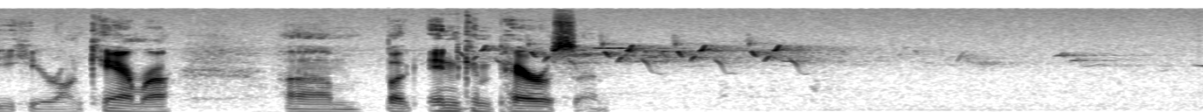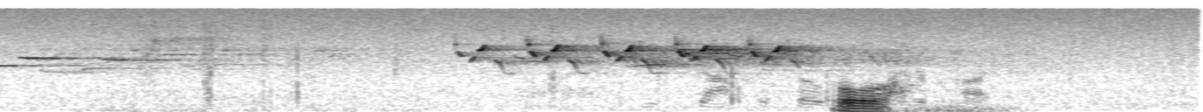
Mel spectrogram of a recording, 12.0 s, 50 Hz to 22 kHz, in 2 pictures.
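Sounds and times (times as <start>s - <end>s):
outdoor background noise: 0.0s - 12.0s
bird chirping: 2.2s - 10.9s.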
